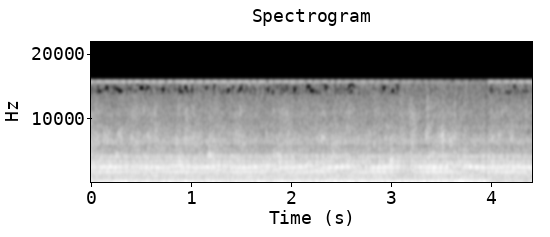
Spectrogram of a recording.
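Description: Steady background noise: an even hiss and low hum with a few faint steady high tones, and no distinct events.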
